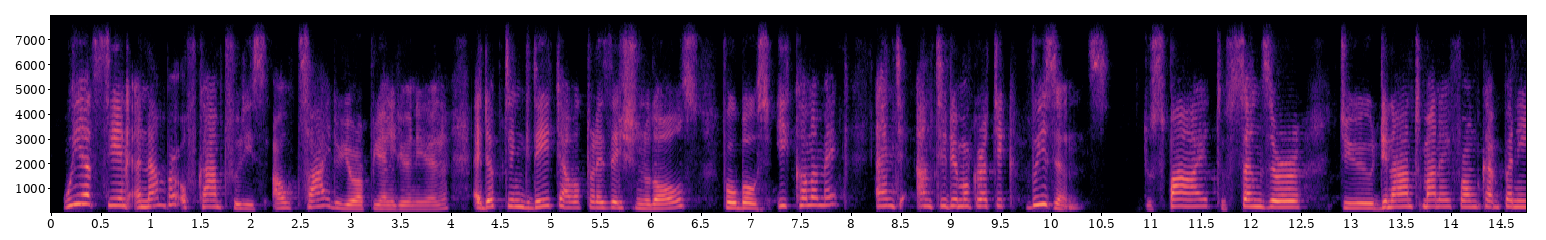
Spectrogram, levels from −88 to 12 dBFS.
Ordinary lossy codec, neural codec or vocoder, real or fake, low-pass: Opus, 32 kbps; codec, 24 kHz, 0.9 kbps, WavTokenizer, medium speech release version 1; fake; 7.2 kHz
